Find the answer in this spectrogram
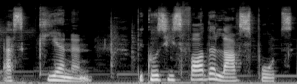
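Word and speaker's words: Kiernan: to become a teacher most people call him Kenan but he has actually clarified that his name is actually pronounced as Keanan because his father loves sports and he actually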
